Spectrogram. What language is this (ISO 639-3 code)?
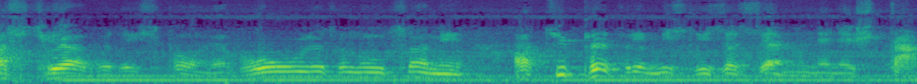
bul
